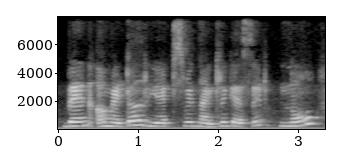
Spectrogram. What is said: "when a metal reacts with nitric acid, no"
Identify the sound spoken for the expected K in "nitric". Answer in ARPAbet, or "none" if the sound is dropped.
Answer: K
